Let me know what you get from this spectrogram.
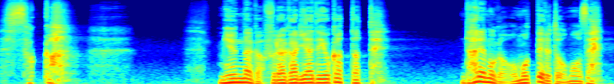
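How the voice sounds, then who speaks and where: An actor playing a brusque but caring young knight with a husky voice and blunt, casual speech in an anime audio drama. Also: male voice, mid-range voice, animated, fairly quick, a little mellow, big-room sound. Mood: caring, gruff.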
